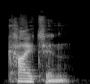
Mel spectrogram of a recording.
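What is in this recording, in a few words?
"chitin", English, British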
